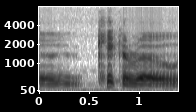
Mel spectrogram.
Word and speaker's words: Cicero: I admit that I I don't agree with the new pronunciation I never did a lot of nonsense in my opinion making boys say a kikaro at school when um for the rest of their lives they'll say Cicero if they ever say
